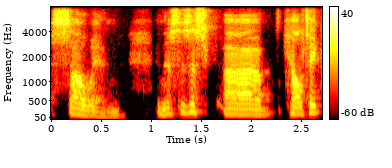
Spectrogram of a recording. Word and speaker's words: Samhain: um an ancient holiday called not Samhain as it's spelled but sowin and this is a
